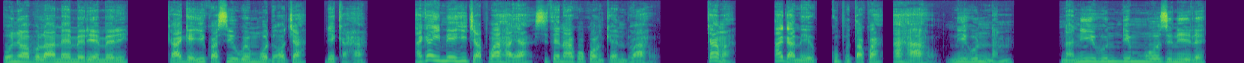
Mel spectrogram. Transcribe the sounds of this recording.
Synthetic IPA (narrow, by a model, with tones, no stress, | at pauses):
o˦ɲe˦ɔ˦bʊ˦la˦ne˦˨me˦ɾi˦e˦me˦ɾi˦ | ka˨a˦ɡe˨ji˦kʷa˨sɪ˦u˨we˦m̩˦mo˦dɔ˨˦t͡ʃa˦ | dɪ˦ka̰˨ɦa˦ | a˨ɡa˦i˦me˦i˦ɦi˦t͡ʃa˨pʊ˦a˦ɦa˨ja˦si˦te˦na˦kʷʊ˦kʷɔ˦ŋ̩˨ke˨n̩˦dʊ˨a˦ɦʊ̰˨ | ka˦ma̰˨ | a˦ɡa˨me˨kʷu˦pʊ˨ta˦kʷa˦a˦ɦa˨a˦ɦʊ̰˨ni˦ɦu˦n̩˦na̰˨m̩˦ | na˨ni˦ɦu˦n̩˦dɪ˦m̩˦mu˦o˦zi˦niː˦le˦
